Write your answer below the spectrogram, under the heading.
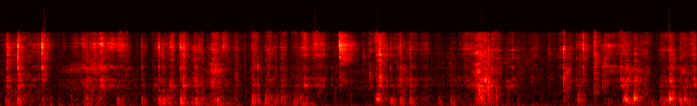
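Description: Scattered clicks, scrapes and rustles of hands working wires and small parts on a wooden scale frame, in an uneven run of short knocks.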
